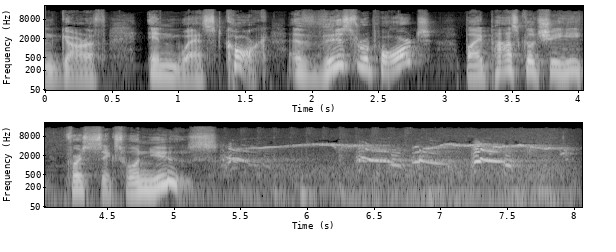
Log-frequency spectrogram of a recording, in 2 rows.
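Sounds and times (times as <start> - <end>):
speech: 0.0 - 5.6
white-tailed eagle chicks giving thin descending calls on Garnish Island in West Cork: 5.2 - 8.0.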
